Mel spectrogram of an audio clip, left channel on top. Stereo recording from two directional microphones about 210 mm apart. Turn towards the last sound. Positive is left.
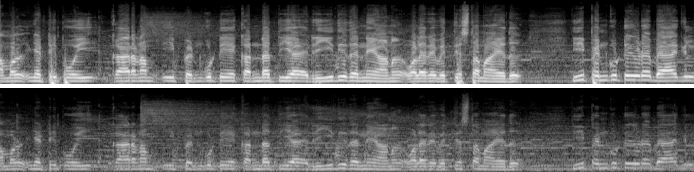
turn(degrees=40)  # may be behind; listen again after turning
